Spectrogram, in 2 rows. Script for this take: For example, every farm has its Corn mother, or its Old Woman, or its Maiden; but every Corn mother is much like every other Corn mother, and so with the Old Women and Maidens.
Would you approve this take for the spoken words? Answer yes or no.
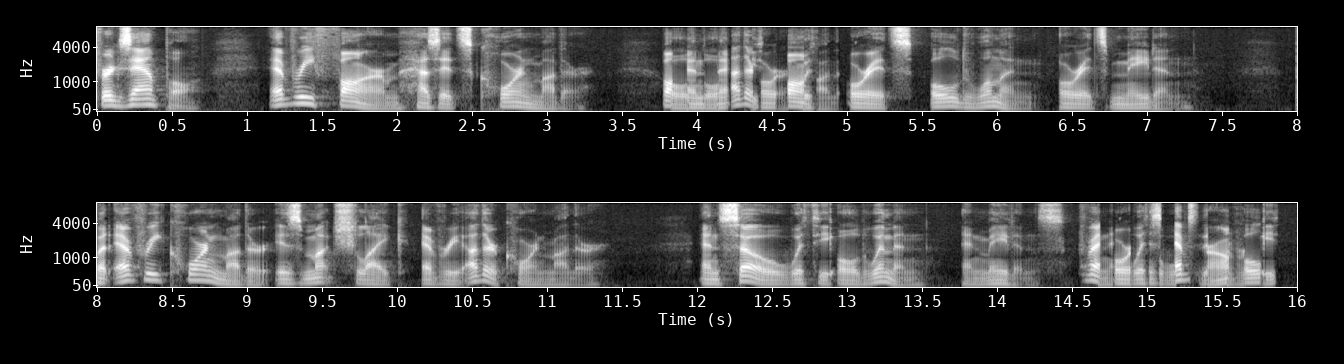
no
